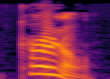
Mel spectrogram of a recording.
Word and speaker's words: colonel: make the r sound c o l o n e l is pronounced kernel well i think you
